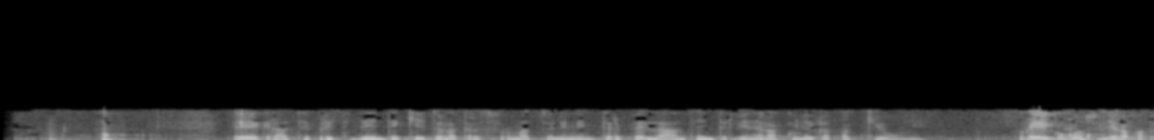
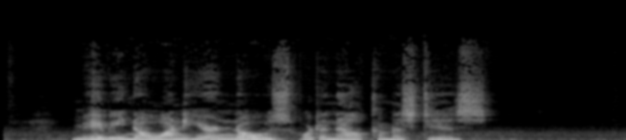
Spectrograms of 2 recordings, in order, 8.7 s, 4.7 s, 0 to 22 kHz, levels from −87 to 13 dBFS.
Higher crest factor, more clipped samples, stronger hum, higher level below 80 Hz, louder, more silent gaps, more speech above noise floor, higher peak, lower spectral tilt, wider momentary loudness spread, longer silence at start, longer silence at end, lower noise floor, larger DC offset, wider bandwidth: about the same, 18 dB vs 16 dB; neither; neither; first, -32 dBFS vs -54 dBFS; about the same, -18 LUFS vs -20 LUFS; neither; second, 22 dB vs 39 dB; first, 0 dBFS vs -4 dBFS; first, -9 dB/octave vs -6.5 dB/octave; first, 16 LU vs 11 LU; second, 0.15 s vs 0.55 s; second, 0 s vs 1.05 s; second, -39 dBFS vs -59 dBFS; neither; second, 5 kHz vs 10.5 kHz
